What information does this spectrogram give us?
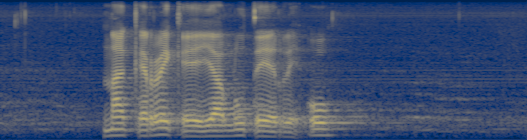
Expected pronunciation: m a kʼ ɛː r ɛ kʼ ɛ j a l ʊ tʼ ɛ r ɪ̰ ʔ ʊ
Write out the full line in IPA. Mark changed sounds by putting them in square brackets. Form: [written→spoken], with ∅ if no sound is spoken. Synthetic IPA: [m→n] a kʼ [ɛː→ɛ] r ɛ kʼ ɛ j a l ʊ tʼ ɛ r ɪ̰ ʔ ʊ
